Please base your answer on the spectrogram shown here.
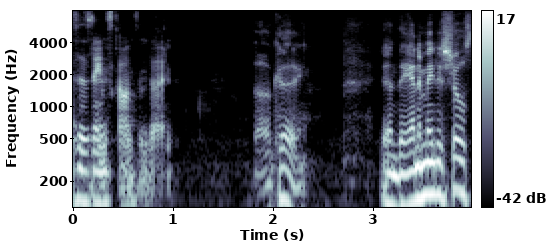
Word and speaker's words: Constantine: with uh with um Constantine or Constantine whatever no you said it right the first time you said it right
